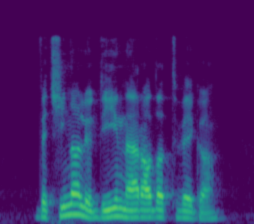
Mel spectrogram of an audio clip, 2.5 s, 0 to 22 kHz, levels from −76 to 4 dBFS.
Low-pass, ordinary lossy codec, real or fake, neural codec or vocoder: none; none; fake; codec, 24 kHz, 6 kbps, HILCodec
